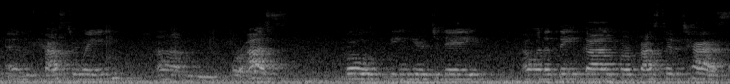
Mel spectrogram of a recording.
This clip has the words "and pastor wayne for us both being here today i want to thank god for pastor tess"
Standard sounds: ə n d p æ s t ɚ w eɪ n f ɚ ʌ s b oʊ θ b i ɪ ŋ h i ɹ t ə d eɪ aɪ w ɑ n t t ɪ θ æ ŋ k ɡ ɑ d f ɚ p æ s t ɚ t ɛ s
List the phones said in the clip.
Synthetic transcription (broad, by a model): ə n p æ s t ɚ w eɪ n f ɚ ʌ s b oʊ θ b i ɪ ŋ h i ɹ t ə d eɪ aɪ w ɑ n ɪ θ æ ŋ k ɡ ɑ d f ɚ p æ s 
